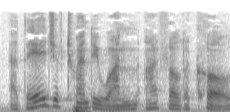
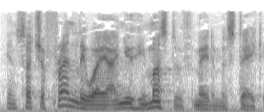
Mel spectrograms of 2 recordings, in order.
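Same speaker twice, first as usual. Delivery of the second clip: ordinary talk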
